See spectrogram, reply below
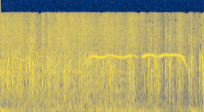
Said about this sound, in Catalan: I avui convidem, ja s'estrena, el grandíssim Mr. Lluís Cortés. Un fort aplaudiment.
